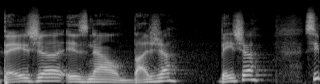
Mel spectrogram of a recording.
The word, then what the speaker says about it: Beja: So in Spanish it would be Beja, but in Portuguese it's Beja.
